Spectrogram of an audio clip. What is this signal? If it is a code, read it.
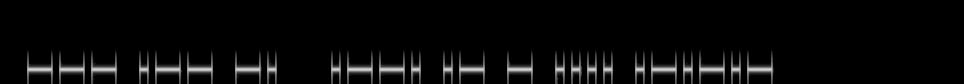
Morse code, heard as a keyed tone, about 15 wpm, 700 Hz. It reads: OWN PATH.
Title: Sentences from Top 1400 Words 15wpm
